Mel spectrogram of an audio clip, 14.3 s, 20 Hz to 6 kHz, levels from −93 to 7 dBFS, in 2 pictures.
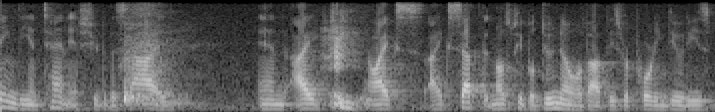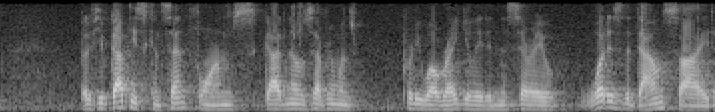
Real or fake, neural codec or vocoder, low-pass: real; none; 5.4 kHz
